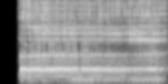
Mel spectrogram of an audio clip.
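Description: A long, loud burp from a man, drawn out at one steady pitch for nearly two seconds after a brief moment of silence.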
